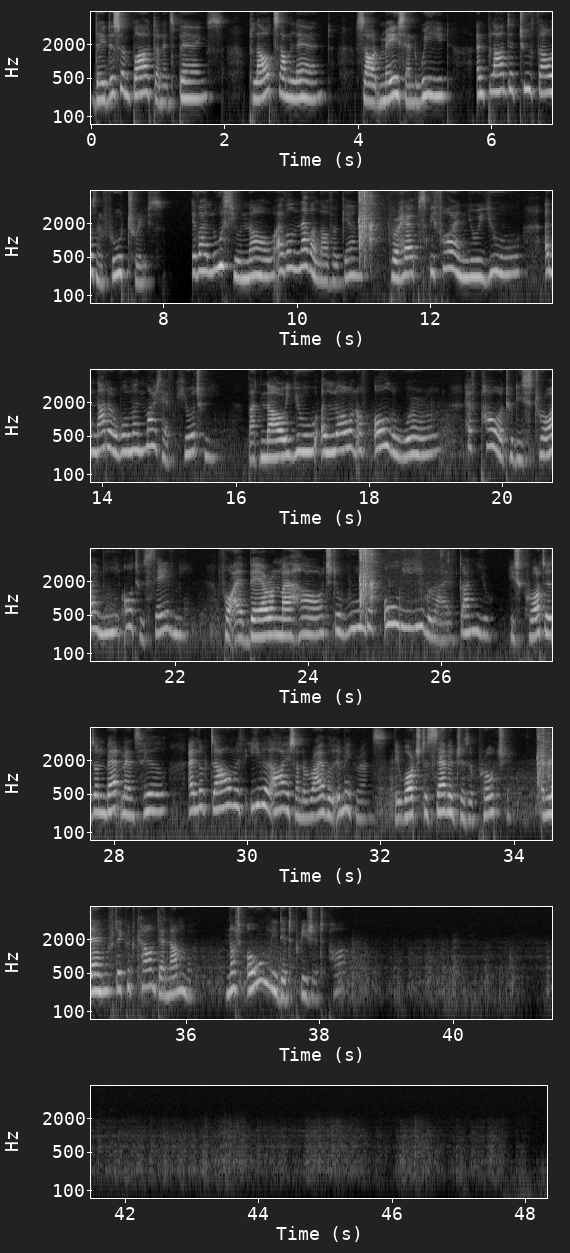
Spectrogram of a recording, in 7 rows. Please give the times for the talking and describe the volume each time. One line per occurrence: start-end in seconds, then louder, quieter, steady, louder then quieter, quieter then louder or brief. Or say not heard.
0.0-38.4 steady.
